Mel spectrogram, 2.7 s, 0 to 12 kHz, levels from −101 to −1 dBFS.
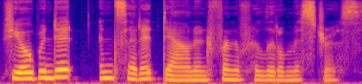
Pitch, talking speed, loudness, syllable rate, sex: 210 Hz, 285 wpm, -18 LUFS, 7.0 syllables/s, female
